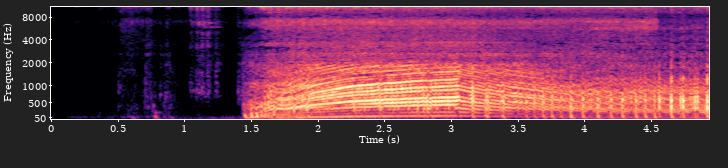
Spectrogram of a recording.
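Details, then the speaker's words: Old McCulloch 710 chainsaw with its carburetor deliberately set out of adjustment after being well tuned. It catches, revs up and sags back with a rough, burbling, uneven note: carburetor out of adjustment. "Now it's out of adjustment. So you get your saw out and fire it up, and we'll go from there."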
